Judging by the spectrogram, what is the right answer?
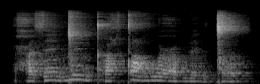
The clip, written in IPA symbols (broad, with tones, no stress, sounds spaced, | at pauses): ħ ɪ˧˩ s e˥˧ ŋ͡ǀ y˥˧ ŋ t̪ʰ ə˧ ħ tˤ ʊ˥˧ ɦ u˥˧ ʕ ʊ˧ b ɳ e˧˩ ŋ ǀ ə˧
